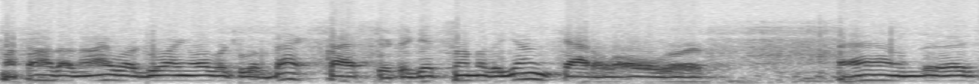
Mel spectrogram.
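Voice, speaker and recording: The man talks at a moderate pace while noticeable background noise carries on behind him. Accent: American. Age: 80s+. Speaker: fire survivor, retired furniture dealer and former mayor. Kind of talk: oral history interview recollection. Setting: archival recording from 1945. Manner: hesitant, halting speech with fillers.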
